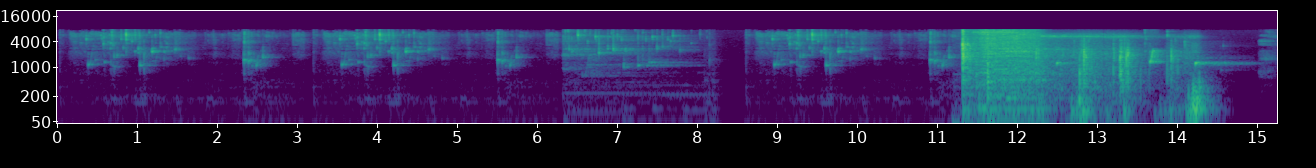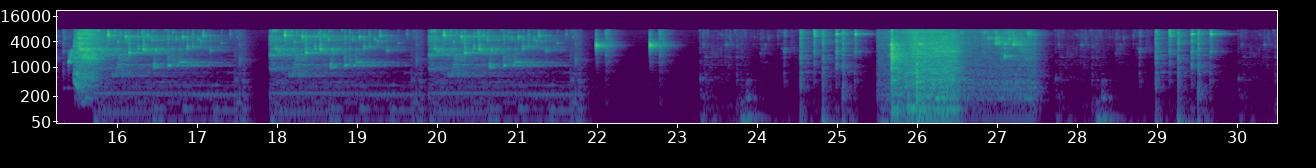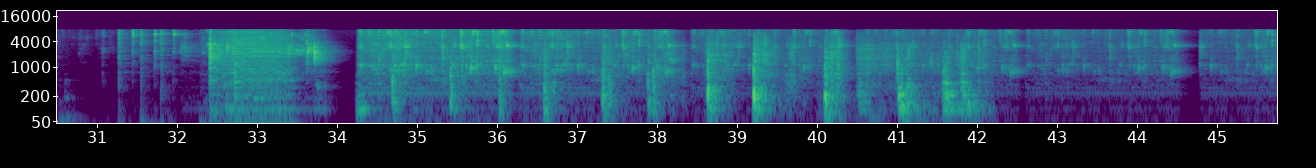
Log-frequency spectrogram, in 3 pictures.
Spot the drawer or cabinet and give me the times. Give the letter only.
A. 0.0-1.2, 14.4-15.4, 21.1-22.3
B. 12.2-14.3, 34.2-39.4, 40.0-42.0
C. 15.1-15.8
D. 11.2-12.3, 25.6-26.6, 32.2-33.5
D.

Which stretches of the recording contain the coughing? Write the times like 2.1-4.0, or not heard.
15.1-15.8.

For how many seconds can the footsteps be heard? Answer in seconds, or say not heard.
9 s.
